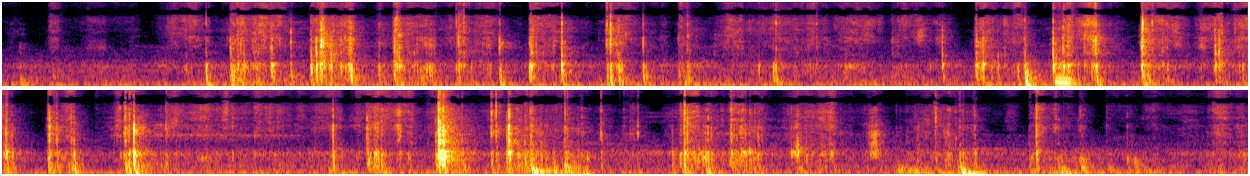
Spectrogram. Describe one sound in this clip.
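Cards riffle and slap together as a deck is shuffled by hand.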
